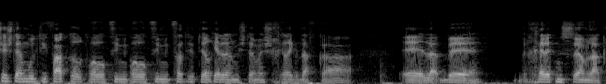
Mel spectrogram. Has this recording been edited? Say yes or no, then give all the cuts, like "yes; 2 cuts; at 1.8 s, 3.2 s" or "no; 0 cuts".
yes; 2 cuts; at 1.3 s, 2.1 s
